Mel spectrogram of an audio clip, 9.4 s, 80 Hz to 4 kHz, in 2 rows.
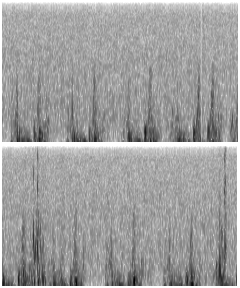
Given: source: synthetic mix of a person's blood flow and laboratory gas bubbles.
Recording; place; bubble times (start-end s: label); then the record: Doppler ultrasound of blood flow; precordium
5.09-5.63 s: bubbles
5.85-5.97 s: bubbles
8.99-9.23 s: bubbles
From the record:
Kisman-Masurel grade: 222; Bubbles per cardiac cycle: several, 3 to 8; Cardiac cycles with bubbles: 10 to 50%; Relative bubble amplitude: moderate (0.250 to 0.450); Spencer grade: 2 (many but less than half of the cardiac periods contain bubble signals, singularly or in groups); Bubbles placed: anywhere in the cardiac cycle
